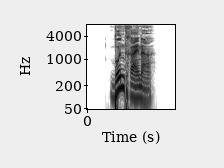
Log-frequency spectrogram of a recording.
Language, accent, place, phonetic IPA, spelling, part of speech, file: German, Germany, Berlin, [ˈbʊntˌʁaɪ̯nɐ], bundreiner, adjective, De-bundreiner.ogg
- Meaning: inflection of bundrein: 1. strong/mixed nominative masculine singular 2. strong genitive/dative feminine singular 3. strong genitive plural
